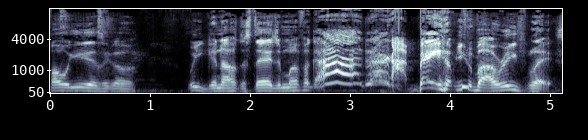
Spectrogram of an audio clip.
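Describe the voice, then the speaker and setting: A man with an American accent speaks fairly quickly against noticeable background noise. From Illinois, Kankakee. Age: 30s. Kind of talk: casual chat.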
